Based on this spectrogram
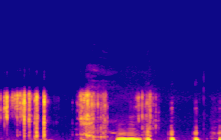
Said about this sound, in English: I wonder if your chew is daintier than mine. Let's see. Well, I wish, but maybe I'll chew off my. Oh. Yeah, she got a dainty chew. Here's mine.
